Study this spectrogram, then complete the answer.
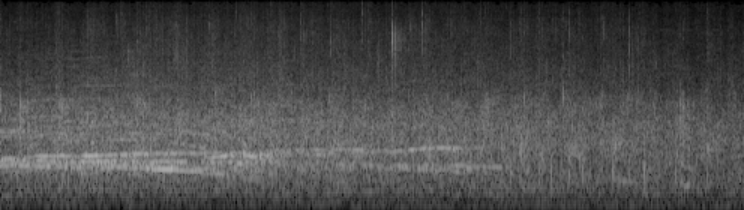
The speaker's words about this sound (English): Let's give them a warm Federation welcome.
